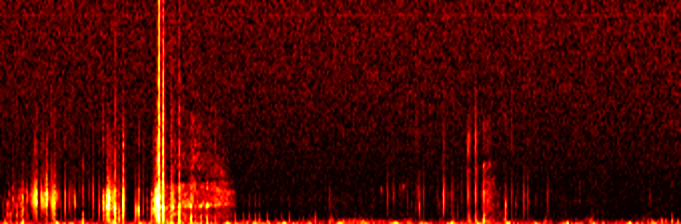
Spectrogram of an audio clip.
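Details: Empty stomach after not eating all day, abdomen deliberately inflated a little: empty-sounding groans, with air seeming pushed back and forth; bowel sounds (borborygmi).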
